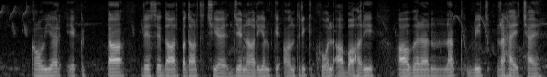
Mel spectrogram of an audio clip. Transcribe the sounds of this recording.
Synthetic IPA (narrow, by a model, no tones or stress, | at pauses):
kəwjəɾeːk | ʈa | ɾeːsed̪aːɾpəd̪aːɾt̪ʰt͡ʃʰijɛd͡ʒeːnaːɾijəlkeʔã̰ːnt̪ɾɪkʰːoːlaːbaɦɾi | aːwəɾnəkbiːt͡ʃɾəɦɛt͡ʃʰae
